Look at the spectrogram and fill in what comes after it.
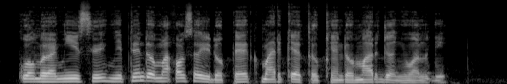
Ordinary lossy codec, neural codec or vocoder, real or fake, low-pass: none; codec, 44.1 kHz, 1.7 kbps, Pupu-Codec; fake; none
